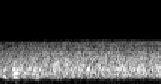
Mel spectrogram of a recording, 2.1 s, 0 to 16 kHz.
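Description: Shortwave static from a Tecsun PL-990 receiver's speaker in upper-sideband mode: an even, muffled hiss in the pause between phrases of a Shannon VOLMET aviation weather broadcast. The announcer's voice trails off in the first half-second.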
